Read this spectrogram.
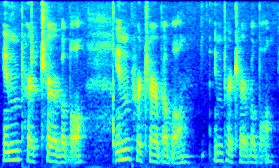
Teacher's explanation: Stressing on the tur syllable.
